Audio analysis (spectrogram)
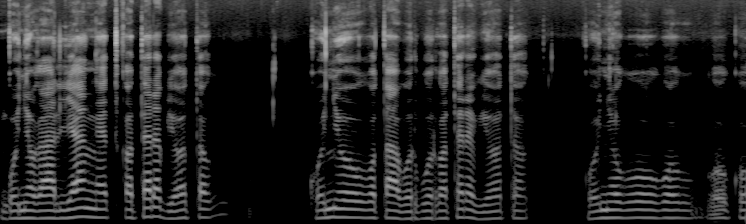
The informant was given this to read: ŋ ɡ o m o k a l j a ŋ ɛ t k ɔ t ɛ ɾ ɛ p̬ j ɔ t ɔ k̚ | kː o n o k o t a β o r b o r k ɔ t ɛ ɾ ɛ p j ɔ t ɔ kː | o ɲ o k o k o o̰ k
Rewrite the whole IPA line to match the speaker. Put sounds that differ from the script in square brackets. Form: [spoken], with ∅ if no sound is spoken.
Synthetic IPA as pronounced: ŋ ɡ o [ɲ] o k a l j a ŋ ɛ t k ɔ t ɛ ɾ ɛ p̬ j ɔ t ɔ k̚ | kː o [ɲ] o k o t a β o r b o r k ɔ t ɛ ɾ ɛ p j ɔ t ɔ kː | o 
